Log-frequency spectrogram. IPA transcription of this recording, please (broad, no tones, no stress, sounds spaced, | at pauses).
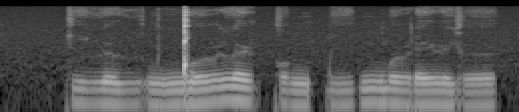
k i ʎ ʏ ɭ ʎ o ŋ ŋ͡ǃ u ɭ l ɯ ɭ k o ŋ k͡p i ŋ͡m u ɭ ɾ i ɭ j ʏ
